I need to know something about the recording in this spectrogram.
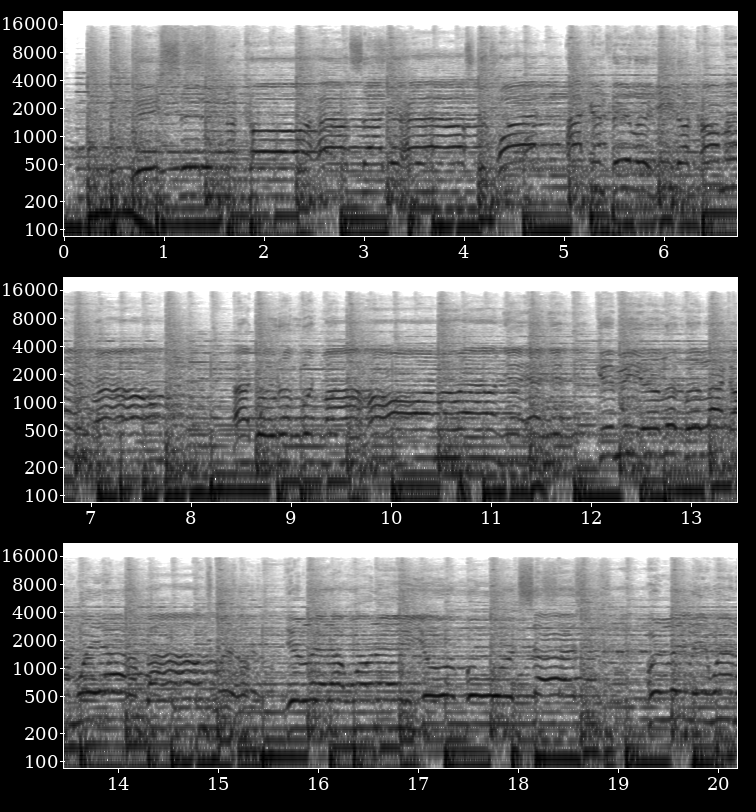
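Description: A rock song is played live at a soundcheck: a full band with pounding drums, bass and guitars stays loud and steady throughout, with no one talking over it.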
